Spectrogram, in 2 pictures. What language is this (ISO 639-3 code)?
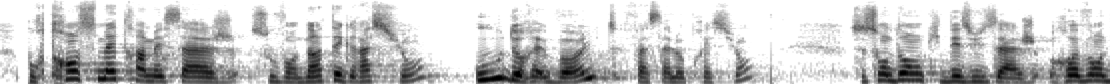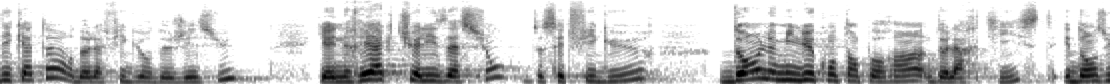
fra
